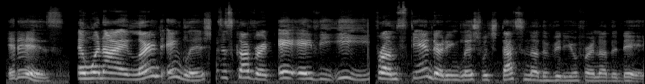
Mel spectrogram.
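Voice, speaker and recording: A woman in her twenties from Haiti talks straight to her viewers in an unfiltered, animated way, swearing freely. Her voice sits fairly high for a woman. Her casual chat slides into storytelling. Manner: candid, profane, animated, direct to viewers. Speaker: vlogger.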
